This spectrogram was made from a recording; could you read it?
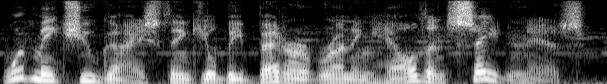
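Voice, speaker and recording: An easygoing, folksy detective hound from a video game, voiced by a man. His mid-pitched voice moves in very wide, earnest swings, with music underneath. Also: sing-song, quick pace, natural voice. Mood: questioning. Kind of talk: video game character acting. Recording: music behind the voice.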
